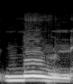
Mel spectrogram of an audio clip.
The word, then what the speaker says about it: Nuun: is from a company called Noon, and they spell it N-U-U-N.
